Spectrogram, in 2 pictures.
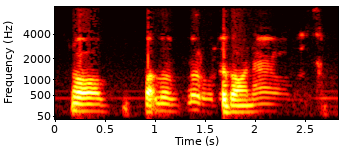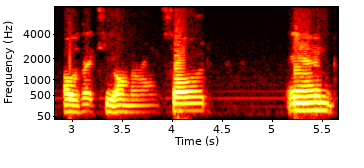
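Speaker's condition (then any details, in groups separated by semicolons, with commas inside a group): Stutter; sometimes takes a while to get words out; repeated sounds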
